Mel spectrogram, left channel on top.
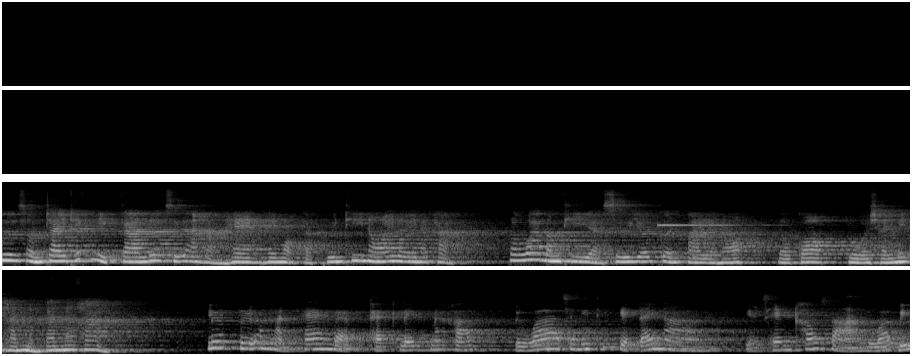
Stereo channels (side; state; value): left; silent; 59 dB below the other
